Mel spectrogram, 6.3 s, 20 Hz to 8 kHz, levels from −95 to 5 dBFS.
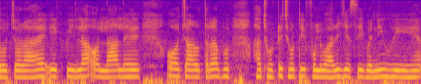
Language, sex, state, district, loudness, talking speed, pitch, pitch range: Hindi, female, Uttar Pradesh, Lalitpur, -14 LUFS, 150 wpm, 200 Hz, 195-210 Hz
